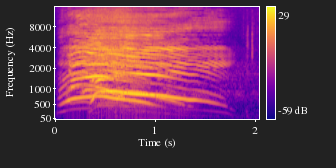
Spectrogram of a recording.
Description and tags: A group of people (+/- 7 persons) cheering and screaming "Yeeaah" - Exterior recording - Mono.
